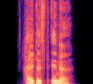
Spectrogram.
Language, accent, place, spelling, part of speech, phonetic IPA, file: German, Germany, Berlin, haltest inne, verb, [ˌhaltəst ˈɪnə], De-haltest inne.ogg
- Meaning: second-person singular subjunctive I of innehalten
